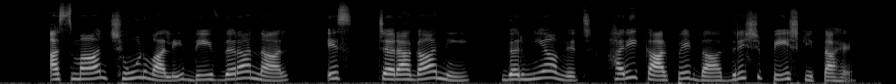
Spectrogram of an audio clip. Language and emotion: Punjabi, neutral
